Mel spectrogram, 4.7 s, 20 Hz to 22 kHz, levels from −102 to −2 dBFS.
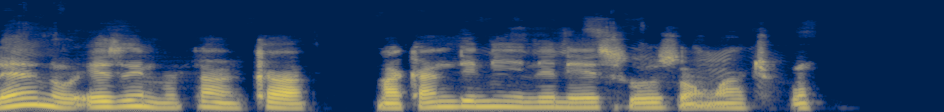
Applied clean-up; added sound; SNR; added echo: neural mask model Resemble Enhance denoiser.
